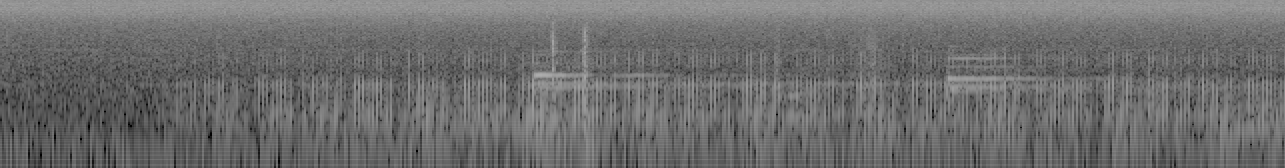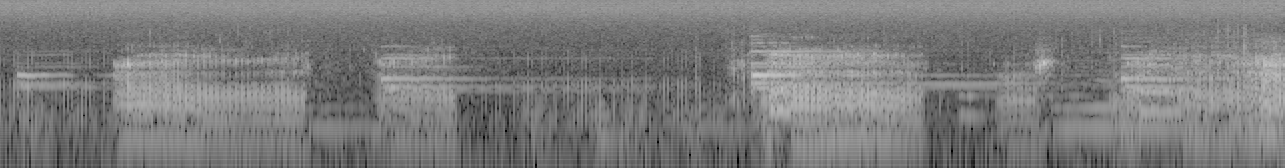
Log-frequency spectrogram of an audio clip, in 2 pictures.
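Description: Cartoon soundtrack: a low, fast-pulsing purr-like rattle builds from about a second in, joined by held musical notes. Three louder rough, rasping bursts come from about ten seconds in.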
